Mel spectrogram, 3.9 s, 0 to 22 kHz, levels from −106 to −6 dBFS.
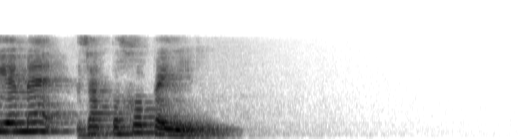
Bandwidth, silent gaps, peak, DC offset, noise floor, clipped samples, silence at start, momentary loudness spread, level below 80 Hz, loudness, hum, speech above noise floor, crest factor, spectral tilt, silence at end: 7.4 kHz; none; -4 dBFS; under 0.1%; under -90 dBFS; under 0.1%; 0 s; 13 LU; -80 dBFS; -18 LUFS; none; over 73 dB; 18 dB; -7 dB/octave; 2.15 s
